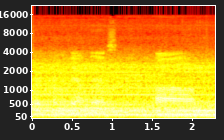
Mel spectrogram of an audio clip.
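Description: Steady low hum of a BC 10 bottle vending machine running, most likely its refrigeration unit.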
